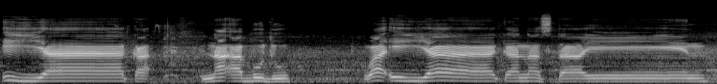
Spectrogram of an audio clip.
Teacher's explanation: non seulement le Y doit être dur, mais le A aussi doit être une voyelle longue.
